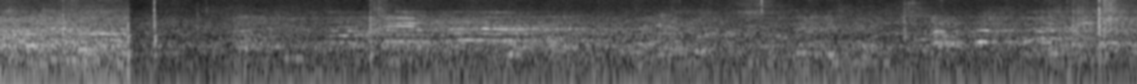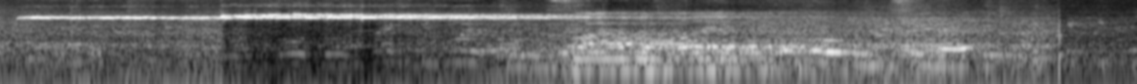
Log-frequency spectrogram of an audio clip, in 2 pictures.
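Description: A crowd murmurs and calls out in a large echoing hall.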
